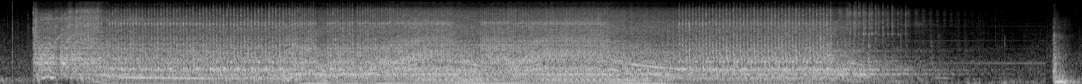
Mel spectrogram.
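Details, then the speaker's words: 2007 VW Eos 2.0 TDI diesel, first start after replacing bad glow plugs: cranks briefly, catches cleanly and settles into even, steady idle with no misfire or stumble; healthy, normal diesel start. "So you might want to start the engine, just check everything fires as"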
